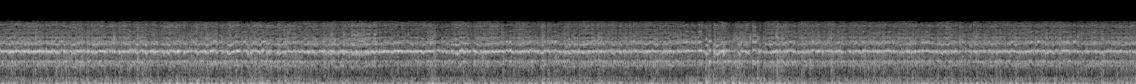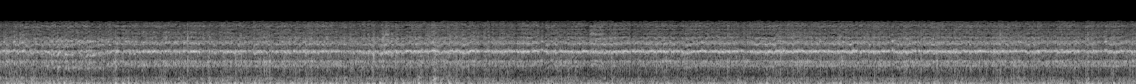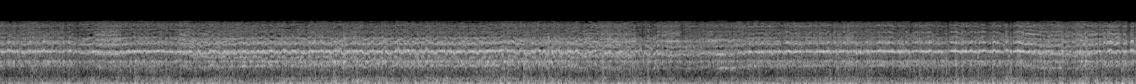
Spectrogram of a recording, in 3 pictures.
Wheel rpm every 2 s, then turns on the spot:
230, 230, 230, 230, 230, 230, 230, 230, 230, 230, 230, 230, 210, 200, 200, 230, 230.
none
